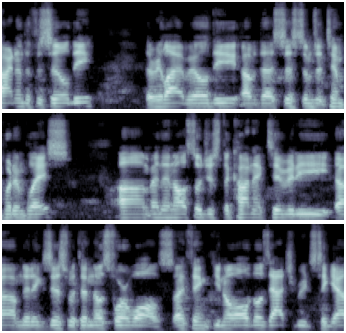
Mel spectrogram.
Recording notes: Live from Metro Connect 2020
